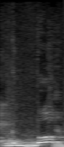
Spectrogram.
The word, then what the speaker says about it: GBOB: Dibaca Jibob bisa, biasanya orang kalau ngomong Jibob ya, karena kan kesannya kayak ke barat-baratan. Cuma kalau kita biasanya manggilnya, kalau nggak Jibob ya Jibob gitu. Segampangnya aja sih, ngucapnya. Kalau Jawa bacanya Gebob sih.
